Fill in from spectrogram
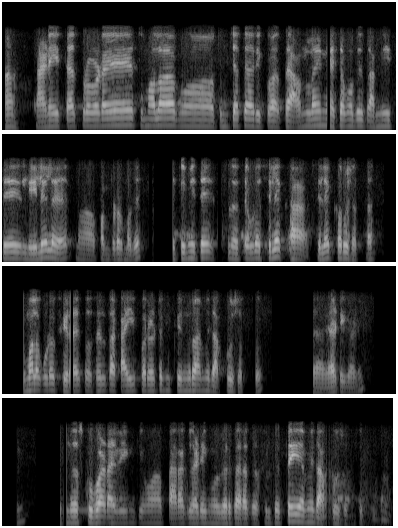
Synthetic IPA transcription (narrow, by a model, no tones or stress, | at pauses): ɦã | aɽ̃it̪jat͡spɾəmaɽ̃et̪um̤alat̪umt͡ɕjat̪jaɾikʋat̪eɔnlainjat͡ɕaməd̪ʱːjeamiːt̪eleleləkəmpuʈəɾməd̪ʱːje | t̪əɾt̪um̤iːt̪et̪eʋɽ̤esilekɦãsilekʈkəɾuːɕək̚t̪a | t̪um̤alakuʈʰefʰiɾajt͡səselt̪əɾkaɦiːpəɾjəʈənkend̪ɾəam̤iːd̪akʰuːɕək̚t̪o | aɦjaʈʰikaɽ̃ĩː | i | nd̪əskupaɾɖajʋiŋɡkĩw̃ʋapɛɾaklaɽiŋɡʋəɡʱəɾkəɾajt̪əselt̪əɾt̪eiːam̤iːd̪akʰuːɕək̚t̪ot̪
